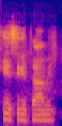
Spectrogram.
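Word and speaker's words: kesa-gatame: It's Kesagatami.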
